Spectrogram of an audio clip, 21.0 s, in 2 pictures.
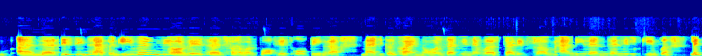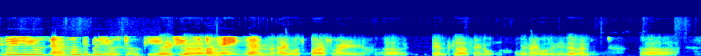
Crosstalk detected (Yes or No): Yes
